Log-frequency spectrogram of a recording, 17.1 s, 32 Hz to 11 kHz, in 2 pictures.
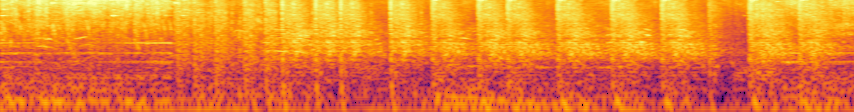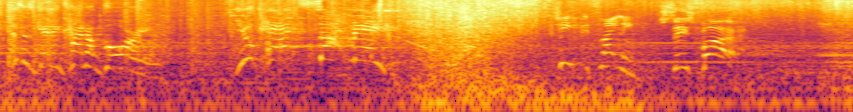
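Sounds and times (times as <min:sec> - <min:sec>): rapid handgun fire: 0:00.0 - 0:09.3.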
